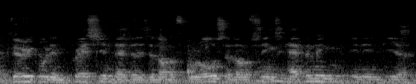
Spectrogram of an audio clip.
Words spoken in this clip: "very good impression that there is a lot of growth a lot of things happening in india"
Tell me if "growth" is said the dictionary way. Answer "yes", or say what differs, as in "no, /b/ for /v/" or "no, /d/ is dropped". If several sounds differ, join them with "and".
no, /s/ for /θ/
